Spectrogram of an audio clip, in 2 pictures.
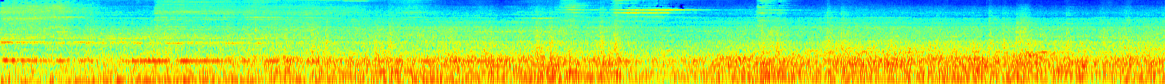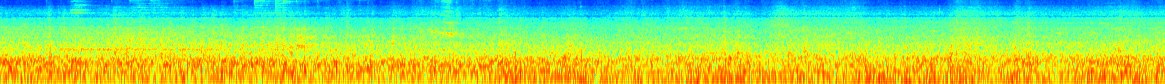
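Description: A diesel freight train rolling past on a curve: the trailing GE locomotive's engine drone fades out in the first few seconds, leaving the steady rumble and clatter of freight cars on the rails. Thin, high wheel-flange squeals come and go as the wheels grind around the curved connecting track.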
